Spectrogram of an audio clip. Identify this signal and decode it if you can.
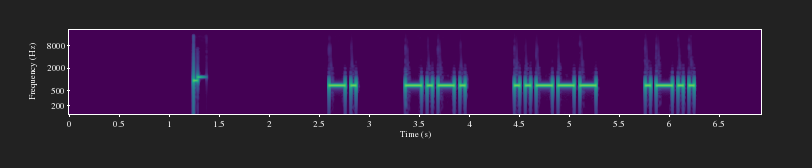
Morse code, heard as a keyed tone, about 21 wpm, spaced as for 12 wpm, 700 Hz. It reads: NC2L
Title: USA Call Signs - 4 Characters - 3x Character Spacing - 22wpm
